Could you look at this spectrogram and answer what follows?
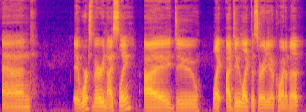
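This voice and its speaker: A man with a fairly low voice hosts a hobby video. He talks casually, presenting items from a collection one by one in an informal show-and-tell way. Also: steady tone, unhurried, clean tone. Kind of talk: casual collection showcase narration.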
